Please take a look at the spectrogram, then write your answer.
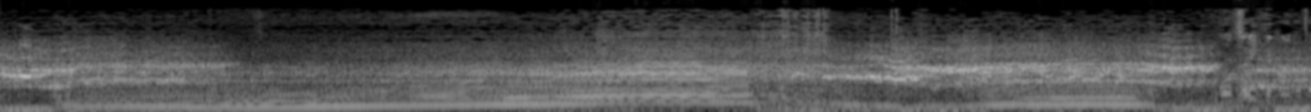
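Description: A car drifting under e-brake, skidding and sliding out of control as the driver countersteers too late, with sustained loud tire squeal and a rising, falling engine note running unbroken from start to finish.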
